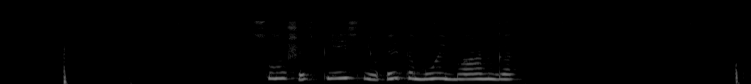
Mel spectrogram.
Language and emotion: Russian, sad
